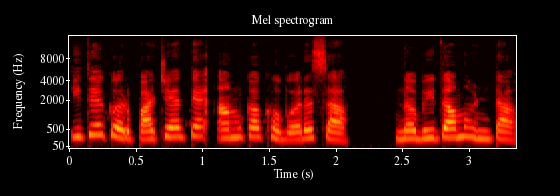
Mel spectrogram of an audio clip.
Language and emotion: Goan Konkani, neutral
